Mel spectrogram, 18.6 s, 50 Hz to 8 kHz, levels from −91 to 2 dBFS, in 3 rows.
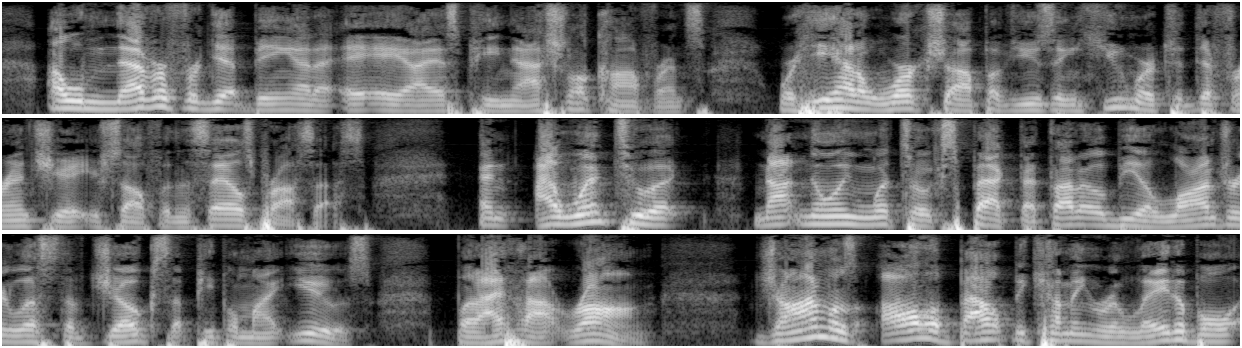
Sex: male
